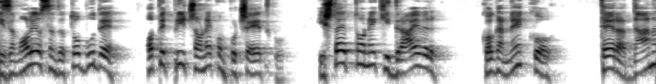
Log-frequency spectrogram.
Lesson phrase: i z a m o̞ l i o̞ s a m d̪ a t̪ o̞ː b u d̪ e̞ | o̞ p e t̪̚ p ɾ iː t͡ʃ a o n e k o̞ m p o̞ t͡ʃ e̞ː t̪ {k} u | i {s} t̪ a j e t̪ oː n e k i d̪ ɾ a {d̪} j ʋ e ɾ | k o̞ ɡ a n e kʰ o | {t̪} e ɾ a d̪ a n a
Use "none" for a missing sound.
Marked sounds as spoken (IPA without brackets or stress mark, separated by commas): k, ʃ, none, t̪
